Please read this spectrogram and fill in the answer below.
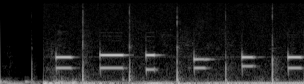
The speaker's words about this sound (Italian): Il signor Brochard prova più volte a chiamare Marlène, ma il telefono è sempre occupato.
